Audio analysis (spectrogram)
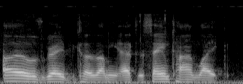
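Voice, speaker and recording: A man's voice: mid-range voice, steady tone, a little fast, dark tone. A young man giving casual interview answers as an athlete, plain-spoken and informal. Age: young adult. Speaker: wrestler being interviewed.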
